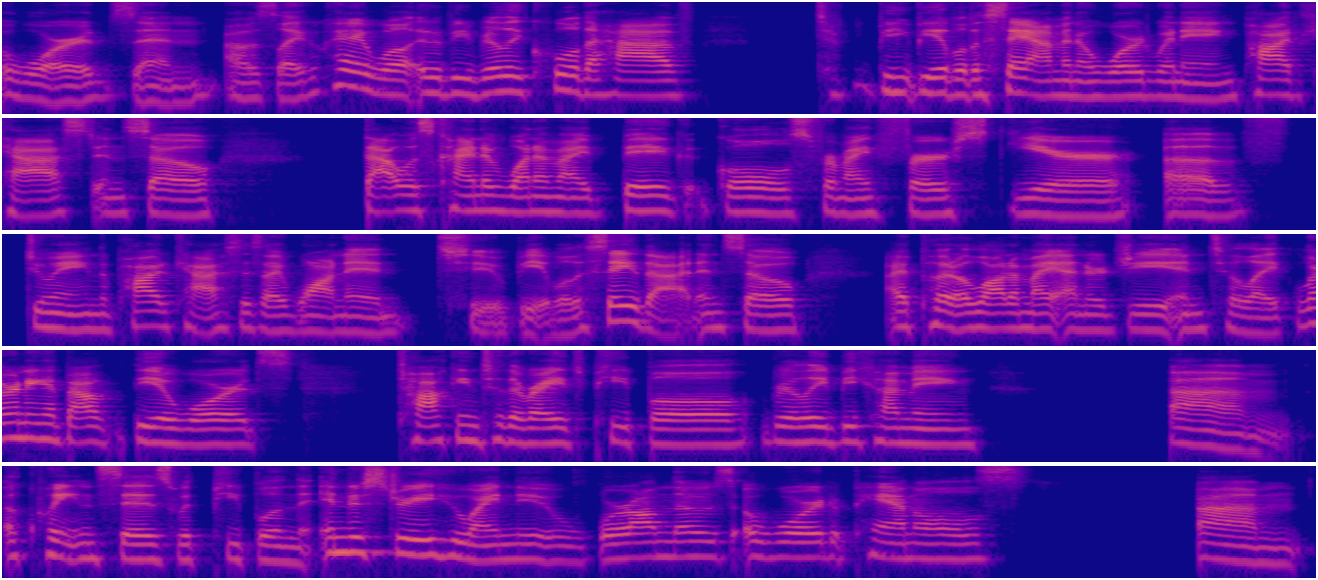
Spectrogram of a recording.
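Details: Adult woman with stuttering whose stutter is not the typical consonant-repetition form and is often misunderstood; she says stress amplifies it; real, unacted speech in a podcast interview: stuttering.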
